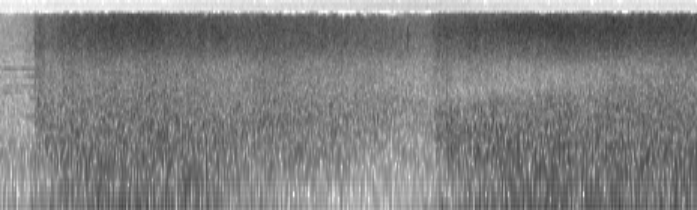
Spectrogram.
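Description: Steady roar of sea waves breaking, a broad hissing wash that dips slightly midway before surging back up, loud and continuous with no voices.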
